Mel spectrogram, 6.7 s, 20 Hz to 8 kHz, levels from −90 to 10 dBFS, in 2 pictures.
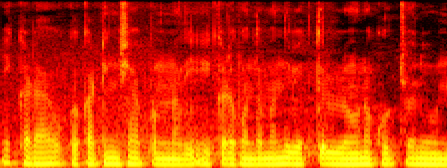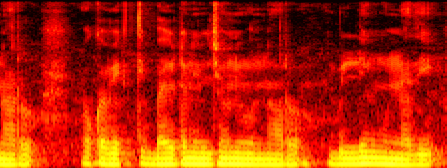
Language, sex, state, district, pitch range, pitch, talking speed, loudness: Telugu, male, Telangana, Mahabubabad, 95-100 Hz, 95 Hz, 170 wpm, -14 LUFS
